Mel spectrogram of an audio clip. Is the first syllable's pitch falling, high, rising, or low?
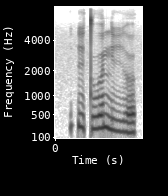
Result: falling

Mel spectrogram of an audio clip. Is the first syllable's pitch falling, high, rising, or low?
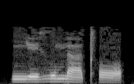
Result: low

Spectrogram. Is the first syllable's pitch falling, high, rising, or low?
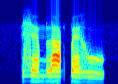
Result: low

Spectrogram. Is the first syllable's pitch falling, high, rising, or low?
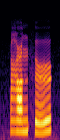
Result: high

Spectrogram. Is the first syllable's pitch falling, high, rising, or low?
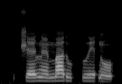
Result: rising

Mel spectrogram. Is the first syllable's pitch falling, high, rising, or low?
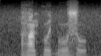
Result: high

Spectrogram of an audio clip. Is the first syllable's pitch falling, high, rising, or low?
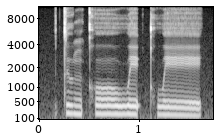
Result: low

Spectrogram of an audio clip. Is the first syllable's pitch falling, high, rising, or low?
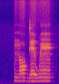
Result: high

